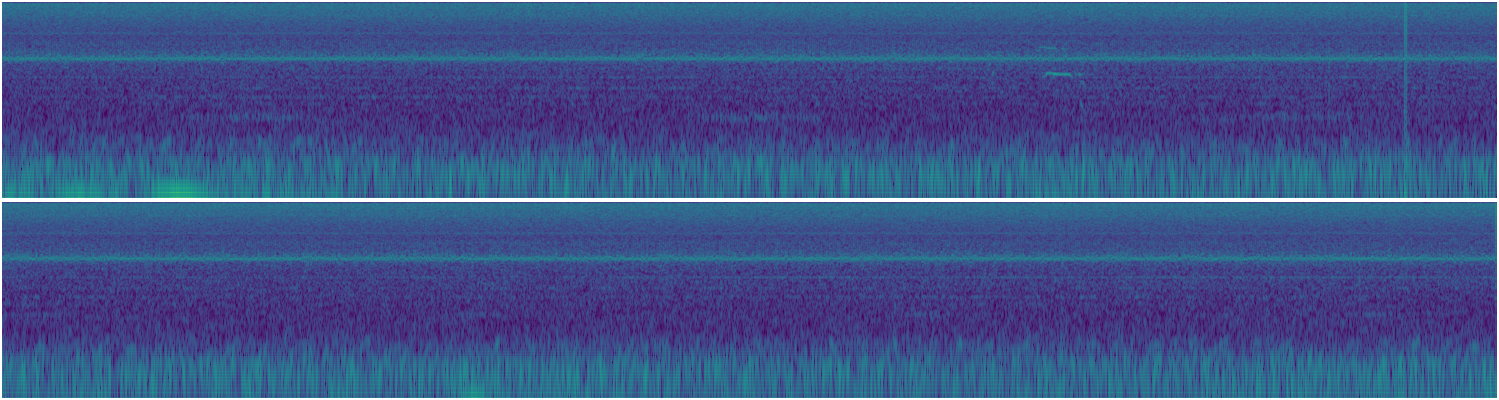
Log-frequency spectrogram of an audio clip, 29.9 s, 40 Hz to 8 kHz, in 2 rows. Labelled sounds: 9.8	11.8	killer whale, offshore, 0.44 to 1.4 kHz

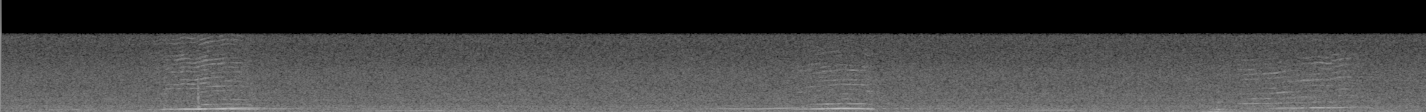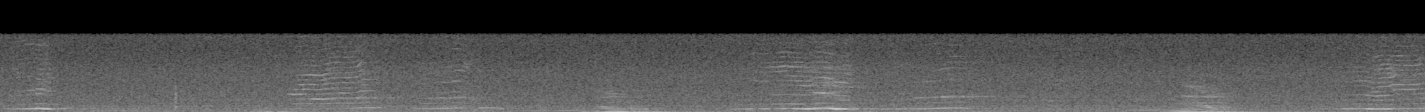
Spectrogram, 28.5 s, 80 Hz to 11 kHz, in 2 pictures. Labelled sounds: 1.7	2.4	humpback whale, 2.5 to 7.2 kHz
8.1	8.7	humpback whale, 0.83 to 4.3 kHz
12.4	13.3	humpback whale, 0.90 to 5.0 kHz
14.4	14.8	humpback whale, 2.1 to 6.8 kHz
17.2	18.0	humpback whale, 1.3 to 5.0 kHz
18.6	18.9	humpback whale, 2.9 to 3.2 kHz
20.3	20.5	humpback whale, 1.5 to 1.8 kHz
21.9	22.8	humpback whale, 0.83 to 4.6 kHz
23.4	24.1	humpback whale, 0.96 to 4.4 kHz
27.7	28.5	humpback whale, 1.6 to 4.9 kHz

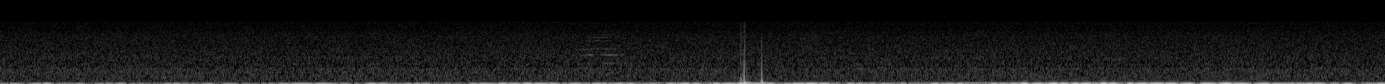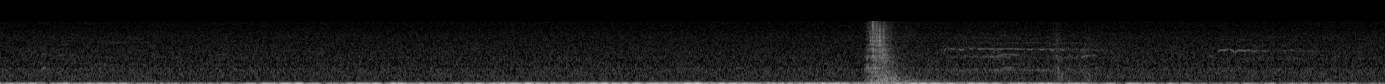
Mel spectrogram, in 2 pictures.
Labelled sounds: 5.8	6.1	humpback whale, 1.9 to 2.0 kHz
23.6	24.1	humpback whale, 1.3 to 2.1 kHz
26.0	26.5	humpback whale, 1.7 to 2.0 kHz

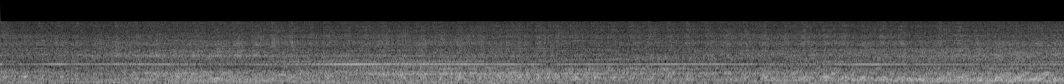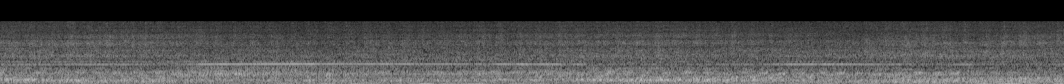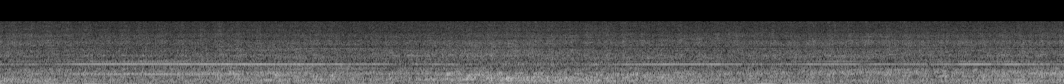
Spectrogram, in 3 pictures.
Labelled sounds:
2.8	3.7	vessel noise, 0.80 to 1.1 kHz
12.6	13.0	vessel noise, 0.83 to 1.1 kHz
22.0	22.7	vessel noise, 0.83 to 1.1 kHz
28.1	28.3	vessel noise, 3.2 to 3.4 kHz

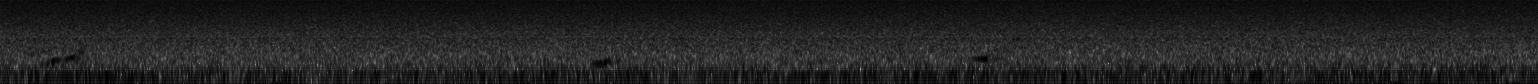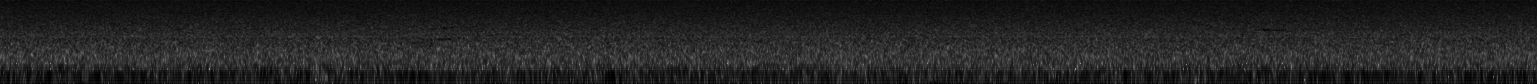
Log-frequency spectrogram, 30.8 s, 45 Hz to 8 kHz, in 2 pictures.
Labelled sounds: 27.9	28.3	humpback whale, 1.2 to 1.3 kHz

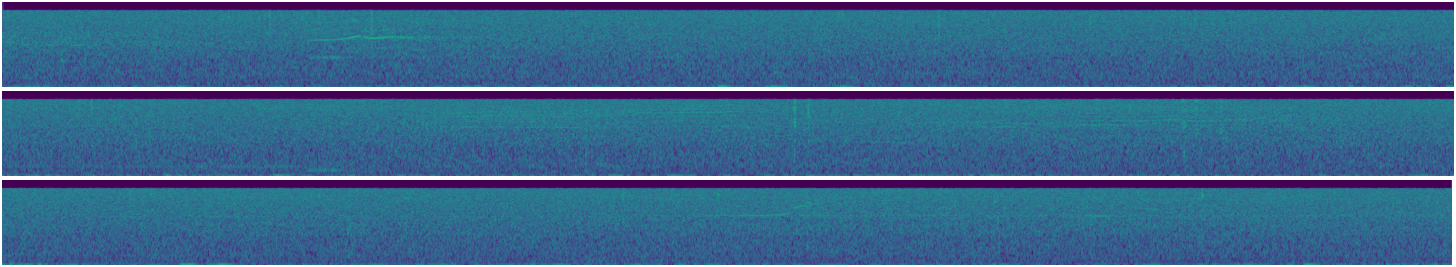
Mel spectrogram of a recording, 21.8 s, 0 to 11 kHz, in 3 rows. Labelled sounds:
1.4	2.1	killer whale, 1.2 to 3.6 kHz
12.6	13.4	killer whale, 2.6 to 4.0 kHz

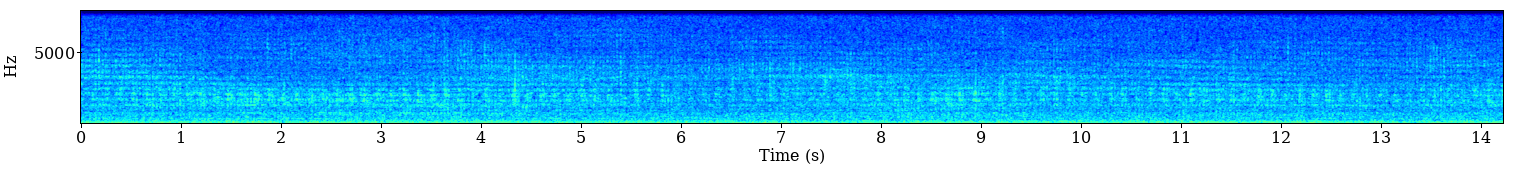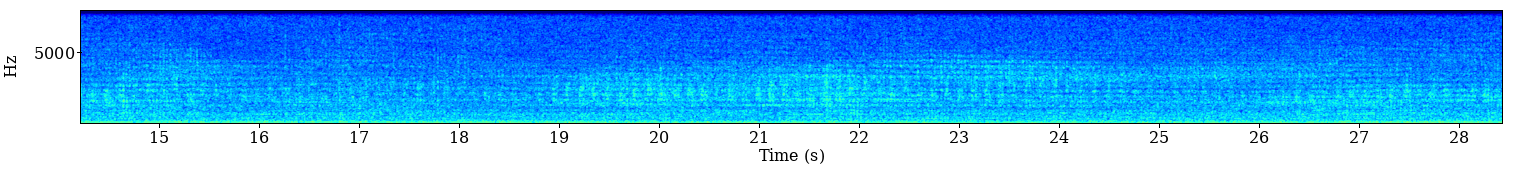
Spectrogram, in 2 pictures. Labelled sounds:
9.6	9.8	vessel noise, 5.1 to 5.4 kHz

